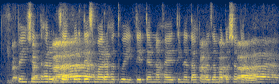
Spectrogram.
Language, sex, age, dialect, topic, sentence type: Marathi, female, 25-30, Northern Konkan, banking, statement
